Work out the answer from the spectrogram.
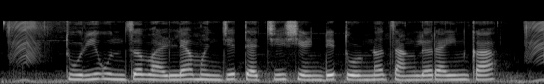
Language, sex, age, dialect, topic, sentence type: Marathi, female, 18-24, Varhadi, agriculture, question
